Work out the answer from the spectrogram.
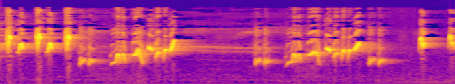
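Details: Rich, varied song of a white-rumped shama intended to teach other birds: sharp high chips, fluty rising whistles and warbled phrases, with a long drawn whistle in the middle.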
